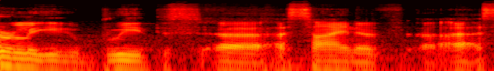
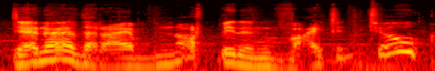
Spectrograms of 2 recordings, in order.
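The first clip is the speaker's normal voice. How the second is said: lightly higher, offended noble; a hint of indignant lord; 4 semitones higher than usual. Snubbed lord complaining of the dinner, mildly higher. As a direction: sound personally insulted.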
